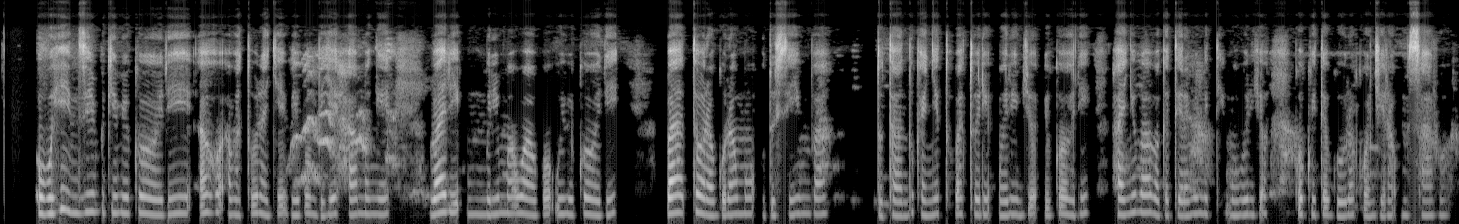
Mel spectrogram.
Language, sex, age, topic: Kinyarwanda, female, 18-24, agriculture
